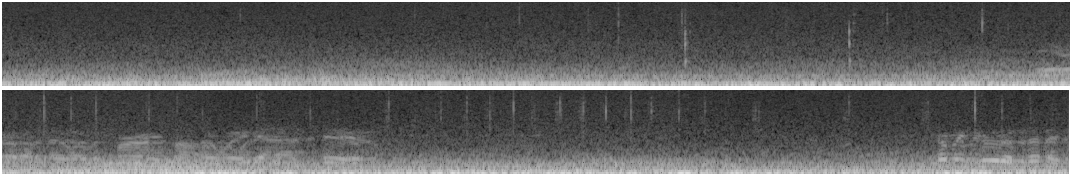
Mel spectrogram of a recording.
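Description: Steady low rumble of outdoor background noise, with faint talking about halfway through and a few light clicks.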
